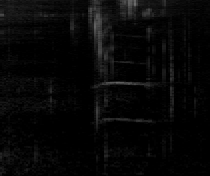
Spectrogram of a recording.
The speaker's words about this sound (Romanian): Ai o mâță care plânge.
